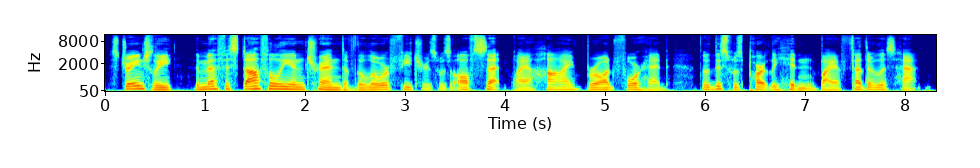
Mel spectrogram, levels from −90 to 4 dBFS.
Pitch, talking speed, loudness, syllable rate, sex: 120 Hz, 175 wpm, -21 LUFS, 5.3 syllables/s, male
